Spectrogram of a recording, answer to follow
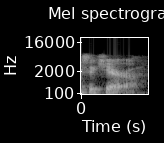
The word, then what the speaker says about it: Secura: how to pronounce me it's very like Sakura Aayla Secura we're gonna go back it's mainly the first name I have trouble is Ayla yeah it's definitely Sakura it's Ayla it's the we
